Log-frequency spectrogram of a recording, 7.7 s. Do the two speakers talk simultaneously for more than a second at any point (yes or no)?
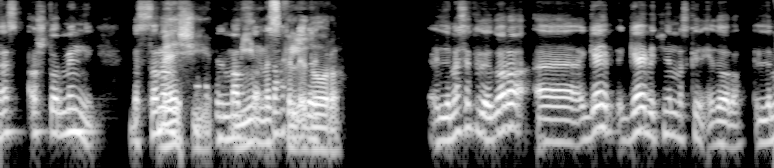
yes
